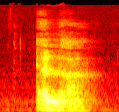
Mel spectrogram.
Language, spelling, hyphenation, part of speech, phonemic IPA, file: Dutch, Ella, El‧la, proper noun, /ˈɛ.laː/, Nl-Ella.ogg
- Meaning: a female given name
